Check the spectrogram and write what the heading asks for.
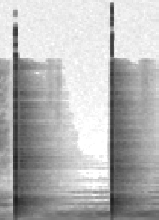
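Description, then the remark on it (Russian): Two slow, sharp hand claps about a second and a half apart, each followed by a long reverberant tail, over a steady low musical drone. “Меценат перестал хлопать и поглядел на Дару.”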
